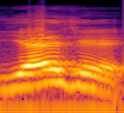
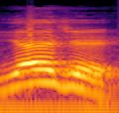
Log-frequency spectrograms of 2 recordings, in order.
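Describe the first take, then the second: No difference in how they are said.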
